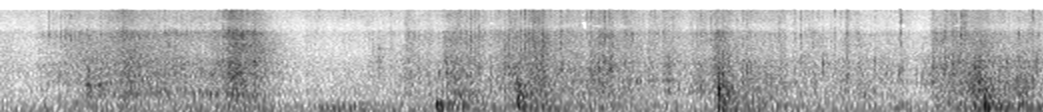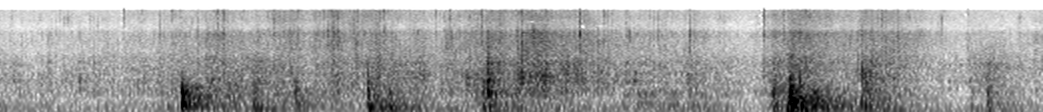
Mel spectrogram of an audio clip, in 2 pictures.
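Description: Plastic wrapping rustling and crinkling against cardboard as a wrapped foot massager is handled and lifted out of its box, with two dull thumps, the louder one near the end.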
